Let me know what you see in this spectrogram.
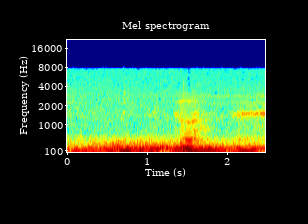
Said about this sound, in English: Oh. Ah, very storms. They are nothing. Karakul sends us storms at this time of the year. But we are quite secure.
